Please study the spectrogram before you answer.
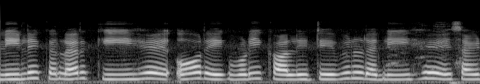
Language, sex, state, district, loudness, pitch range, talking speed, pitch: Hindi, female, Bihar, West Champaran, -14 LUFS, 230-265 Hz, 160 wpm, 240 Hz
